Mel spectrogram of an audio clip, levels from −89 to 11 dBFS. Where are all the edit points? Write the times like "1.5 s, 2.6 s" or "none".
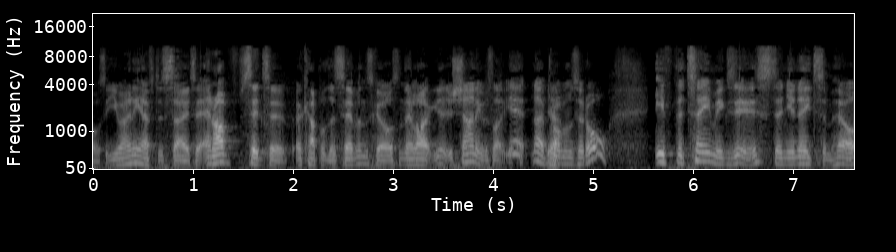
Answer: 5.5 s

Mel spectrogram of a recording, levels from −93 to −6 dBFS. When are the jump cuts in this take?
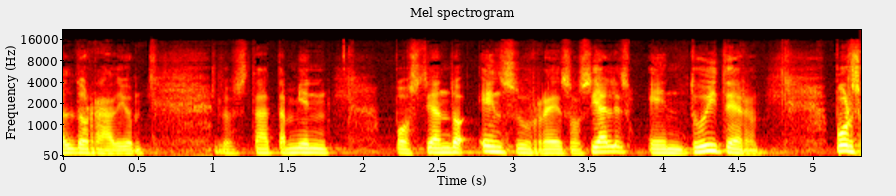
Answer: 1.0 s, 3.8 s

